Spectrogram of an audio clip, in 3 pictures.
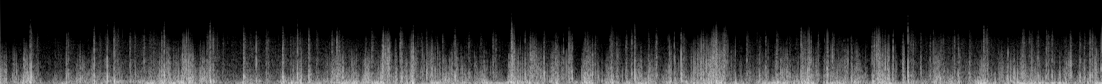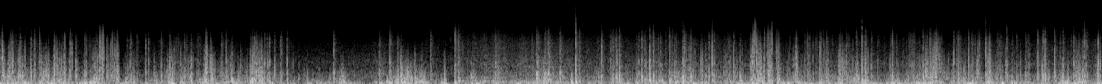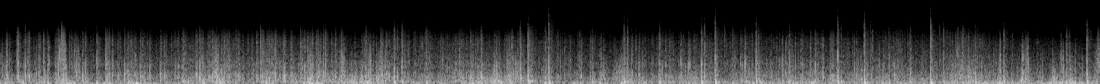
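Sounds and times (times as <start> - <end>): fireworks bangs and crackles: 0.0 - 33.0.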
